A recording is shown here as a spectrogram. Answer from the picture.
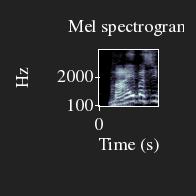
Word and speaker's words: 前橋: それが群馬県前橋市の発音です。はぁ？前橋？前橋です。ああ、群馬の人たちは「フラット」って言うんだよね？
